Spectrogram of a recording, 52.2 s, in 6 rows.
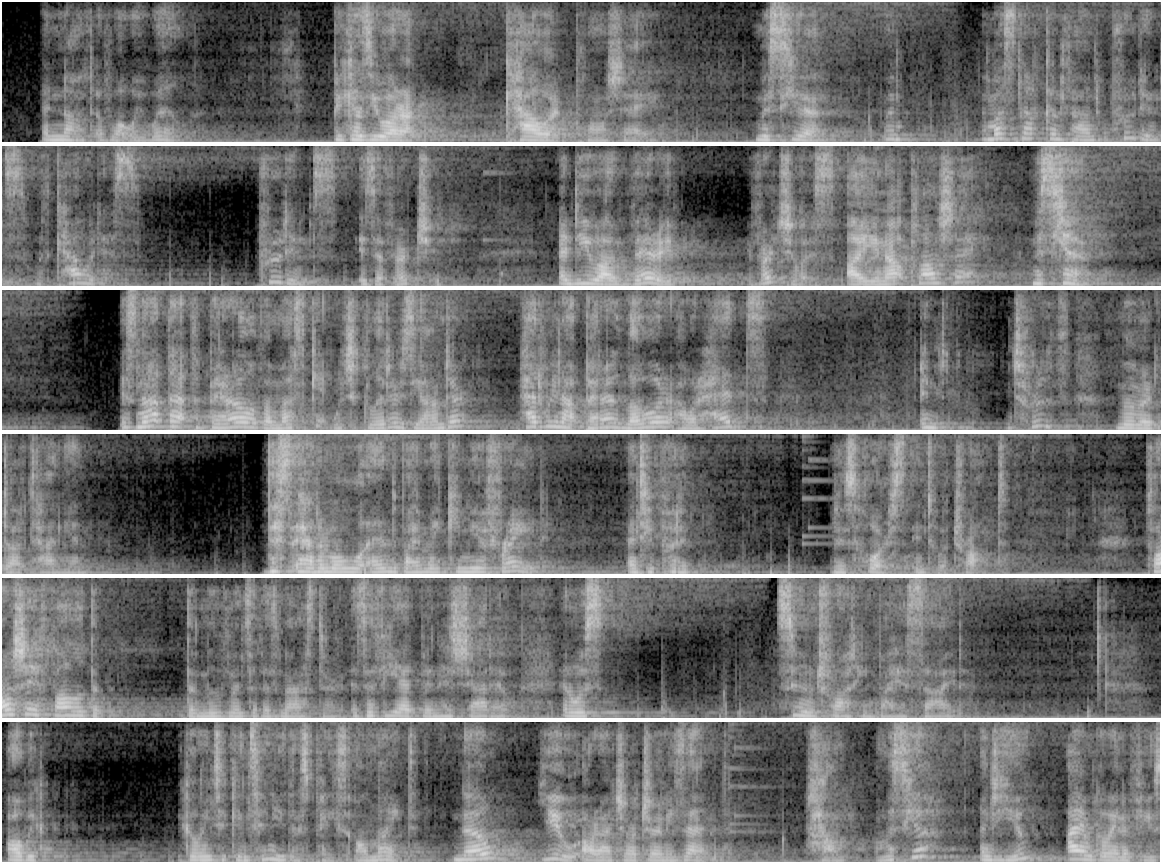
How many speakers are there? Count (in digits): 1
